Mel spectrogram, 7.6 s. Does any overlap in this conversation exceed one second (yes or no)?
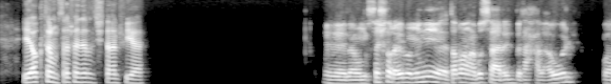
no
